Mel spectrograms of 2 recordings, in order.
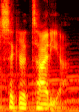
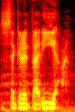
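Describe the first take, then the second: First: The stress falls on the second-to-last syllable. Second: The stress falls on the final 'ia' ending. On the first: It names a person who works as a secretary. The speaker calls it wrong. "second to last syllable has an intonation" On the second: It names an institution, not a person. The speaker calls it right. "the last syllable has the accent"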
